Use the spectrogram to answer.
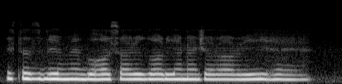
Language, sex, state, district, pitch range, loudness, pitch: Hindi, female, Bihar, Patna, 230-240 Hz, -12 LUFS, 235 Hz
